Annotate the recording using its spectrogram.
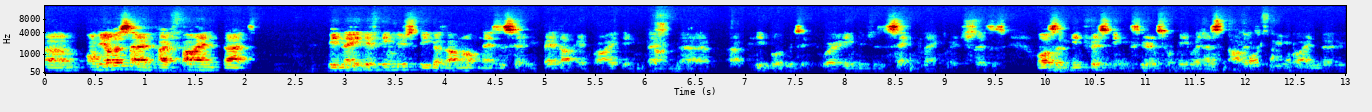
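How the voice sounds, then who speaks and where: Loudness swings widely in this man's speech. He moves at a fairly quick pace. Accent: German. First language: German. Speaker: professor. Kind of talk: keynote lecture.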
